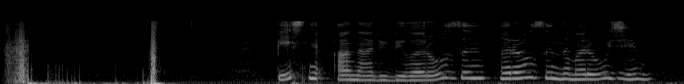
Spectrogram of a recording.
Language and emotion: Russian, positive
